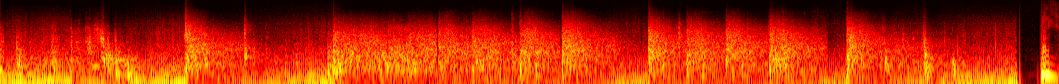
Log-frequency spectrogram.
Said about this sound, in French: Elle prend l'arme et tire sur la fille.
